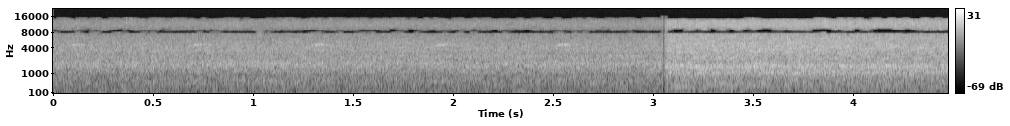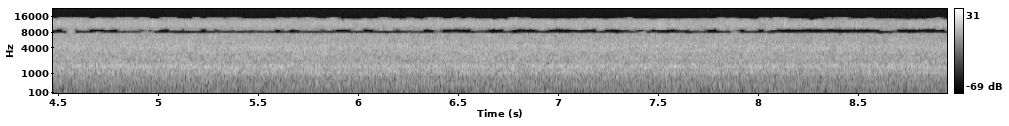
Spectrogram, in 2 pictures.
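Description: Heavy rain pouring over a railway station's tracks and platforms, a steady hiss that jumps louder about three seconds in.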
